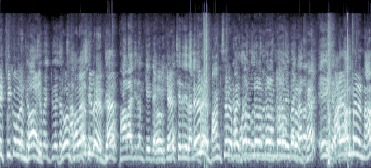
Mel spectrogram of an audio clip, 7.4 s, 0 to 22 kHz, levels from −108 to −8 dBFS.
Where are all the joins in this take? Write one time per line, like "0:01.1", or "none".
none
